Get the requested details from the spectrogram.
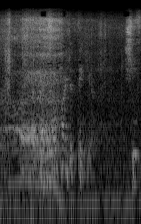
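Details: Snoring during sleep: a rough, rattling breath in, followed by softer snorting sounds.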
